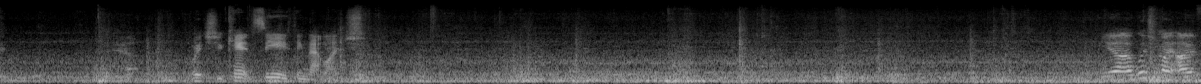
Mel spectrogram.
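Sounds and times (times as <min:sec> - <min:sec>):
train rumbling from inside: 0:00.0 - 0:12.0.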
